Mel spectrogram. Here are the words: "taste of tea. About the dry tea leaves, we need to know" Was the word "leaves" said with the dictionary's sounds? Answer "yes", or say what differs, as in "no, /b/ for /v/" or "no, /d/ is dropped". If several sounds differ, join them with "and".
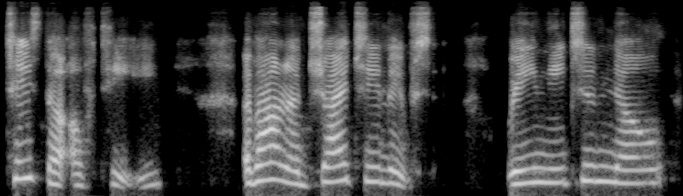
no, /s/ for /z/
